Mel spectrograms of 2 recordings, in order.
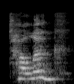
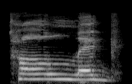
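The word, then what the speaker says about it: tolg: a tolig tulig and there's actually two syllables there you have what's called an invisible vial in there so on the opposite of a silent letter a letter that you see but you don't hear in toluck there's a letter that you hear but you don't see tall leg tall leg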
